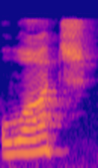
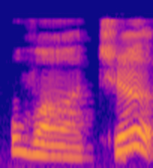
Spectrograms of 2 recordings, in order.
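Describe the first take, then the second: First: The final short vowel is dropped. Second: The final short vowel is fully pronounced. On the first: The speaker calls it wrong. "ऐसा नहीं चलता" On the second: The speaker calls it right. "जब बोलेंगे तभी वो अम, स्वीकार किया जाता है"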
